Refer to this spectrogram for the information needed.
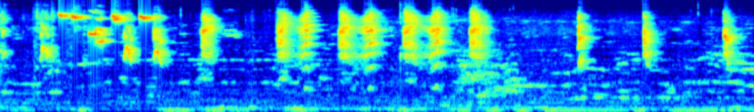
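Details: Female long-tailed shrike song opening with quick high whistled and chattering notes, followed by a run of harsh buzzy notes, then spaced single rasps.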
